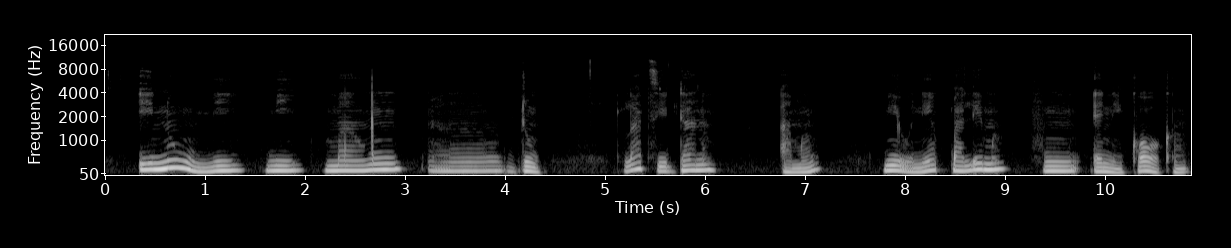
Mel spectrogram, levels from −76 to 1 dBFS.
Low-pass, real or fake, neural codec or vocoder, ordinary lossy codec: none; real; none; none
